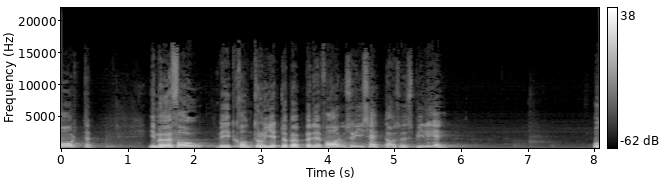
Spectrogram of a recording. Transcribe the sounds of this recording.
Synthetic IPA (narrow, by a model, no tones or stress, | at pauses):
ɔɾtə | ɪmøːfɔwʋɪtkʰɔnt̪ɾɔliətœbœpːəɾəfɑːɾusʋiːshɛt̪ːɑwsoəspilieː | ʊ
